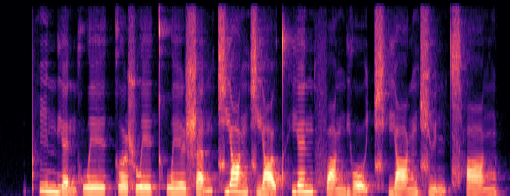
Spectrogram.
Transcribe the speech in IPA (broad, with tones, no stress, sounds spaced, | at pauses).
pʰ i˦ n̪ j ɛ̰˨˩ n x w e˨˦ ɪ̯ k ɤ˦ ʂ w e˦ ɪ̯ kʰ w e˨˦ ɪ̯ ʂ a̰˨˩ n t͡ɕ j ɑ˥˨ ŋ ɕ j ɑ̰˨˩ ʊ̯ t̪ʰ j ɛ˦ n f ɑ˨˦ ŋ j o̰˨˩ ʊ̯ t͡ɕʰ j ɑ˨˦ ŋ ɕ y̰˨˩ n t͡sʰ ɑ˨˦ ŋ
